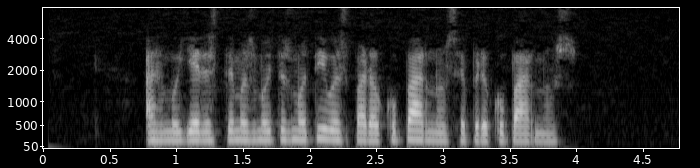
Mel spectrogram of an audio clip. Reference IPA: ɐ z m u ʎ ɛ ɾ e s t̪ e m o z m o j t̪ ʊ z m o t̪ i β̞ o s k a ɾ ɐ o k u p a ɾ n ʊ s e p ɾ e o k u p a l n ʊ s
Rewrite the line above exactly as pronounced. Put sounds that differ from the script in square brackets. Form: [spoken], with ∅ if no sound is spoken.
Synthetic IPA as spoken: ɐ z m u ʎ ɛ ɾ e s t̪ e m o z m o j t̪ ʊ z m o t̪ i β̞ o s [p] a ɾ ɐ o k u p a ɾ n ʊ s e p ɾ e o k u p a [ɾ] n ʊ s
